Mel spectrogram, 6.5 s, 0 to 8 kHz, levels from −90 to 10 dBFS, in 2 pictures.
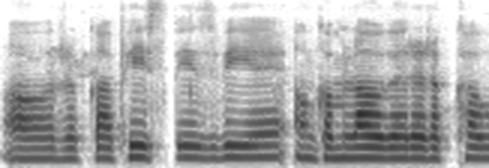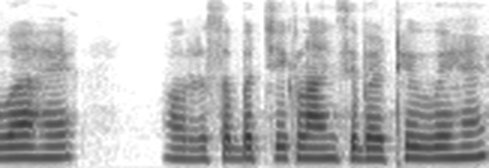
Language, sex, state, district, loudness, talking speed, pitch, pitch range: Hindi, female, Chhattisgarh, Bastar, -19 LUFS, 195 wpm, 195 Hz, 185-200 Hz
